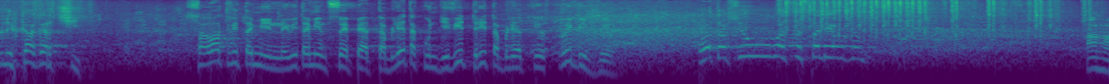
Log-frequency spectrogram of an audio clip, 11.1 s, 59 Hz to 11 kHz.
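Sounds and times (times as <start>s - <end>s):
person speaking: 0.0s - 1.0s, 7.0s - 9.3s, 10.6s - 11.0s
studio audience laughing: 1.0s - 3.1s, 4.9s - 11.0s
scattered clapping: 7.8s - 10.9s.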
